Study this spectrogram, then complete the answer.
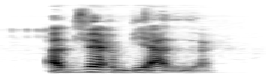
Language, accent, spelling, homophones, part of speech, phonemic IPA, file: French, Canada, adverbiales, adverbial / adverbiale, adjective, /ad.vɛʁ.bjal/, LL-Q150 (fra)-adverbiales.wav
- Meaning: feminine plural of adverbial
